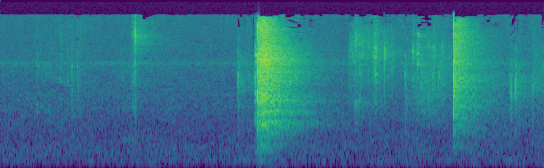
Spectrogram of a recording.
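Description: Two sharp clacks about a second and a half apart, the first the louder, each dying away quickly, with a faint click before them. They come from hard plastic light bars being fitted onto their mounts under a kitchen cabinet.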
